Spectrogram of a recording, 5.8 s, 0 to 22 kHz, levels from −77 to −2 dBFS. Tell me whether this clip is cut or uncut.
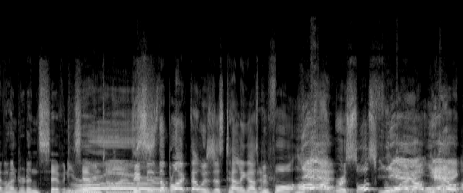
uncut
